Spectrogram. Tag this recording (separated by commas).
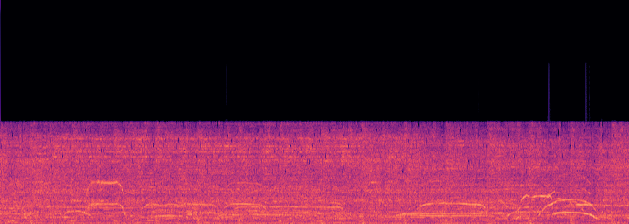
Music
